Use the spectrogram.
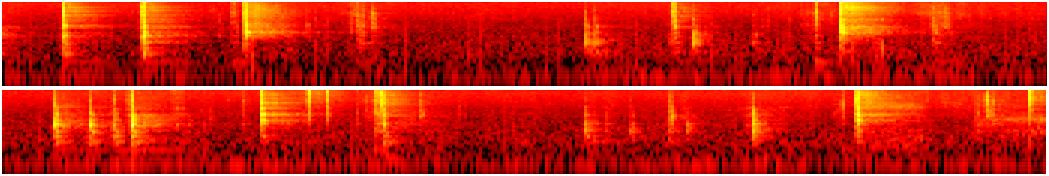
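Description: An Allen key turns the propeller bolts on a Nitro a quarter turn each, making a series of small sharp metallic clicks and ticks in irregular clusters, close and fairly quiet, with no talking.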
